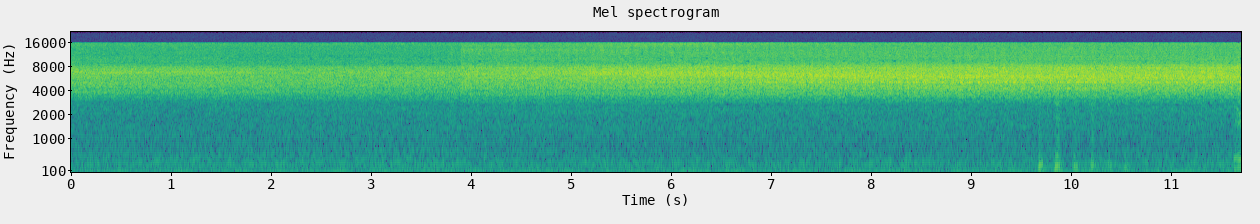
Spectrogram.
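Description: Cicadas sing a steady, high, hissing drone that swells louder partway through.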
